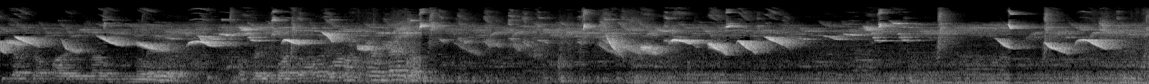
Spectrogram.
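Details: Green-winged saltator baderna: a dense run of bright, downward-sliding whistles repeated in quick, uneven succession, several birds overlapping, with a low hum in the background.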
